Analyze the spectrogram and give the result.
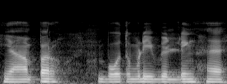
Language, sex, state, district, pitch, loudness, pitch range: Hindi, male, Punjab, Fazilka, 120 Hz, -15 LUFS, 120-125 Hz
